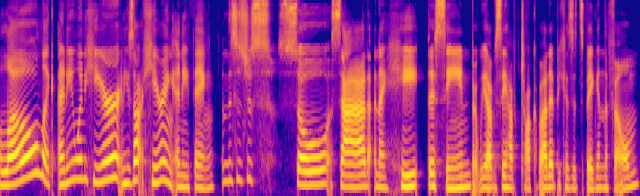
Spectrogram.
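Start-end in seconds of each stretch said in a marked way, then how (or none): 0.0-1.7 mock raised, high searching shout. Retelling a film scene where a man calls through an empty hotel: imitating someone screaming. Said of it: "screaming, like".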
